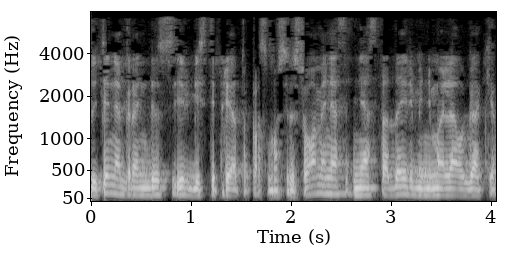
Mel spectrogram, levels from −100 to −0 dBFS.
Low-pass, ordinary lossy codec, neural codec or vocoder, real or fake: 7.2 kHz; MP3, 32 kbps; none; real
